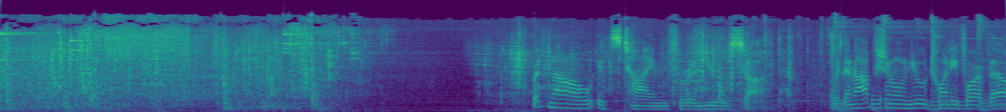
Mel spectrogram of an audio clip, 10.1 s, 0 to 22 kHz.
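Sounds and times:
glass shattering: 0.0 - 4.0.

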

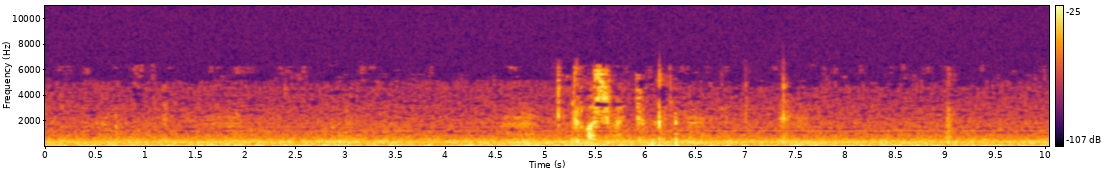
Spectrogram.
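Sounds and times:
person whispering: 5.2 - 6.6.

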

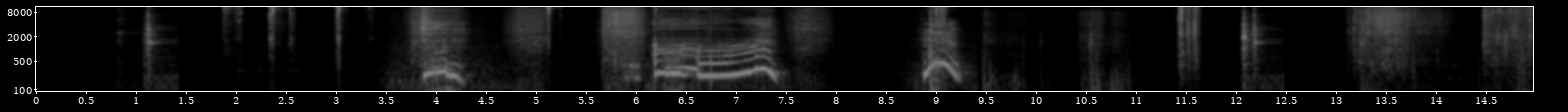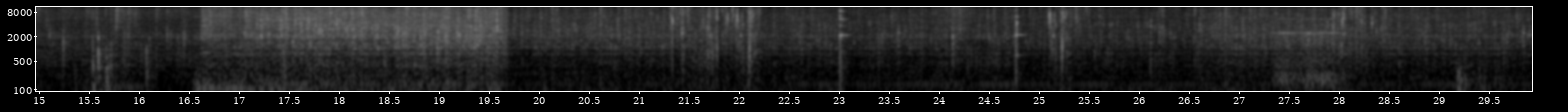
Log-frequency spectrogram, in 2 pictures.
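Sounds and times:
person making vocal sound: 5.8 - 7.5
hot oil sizzling and crackling: 13.2 - 29.9
metal utensils clicking: 22.9 - 26.4.

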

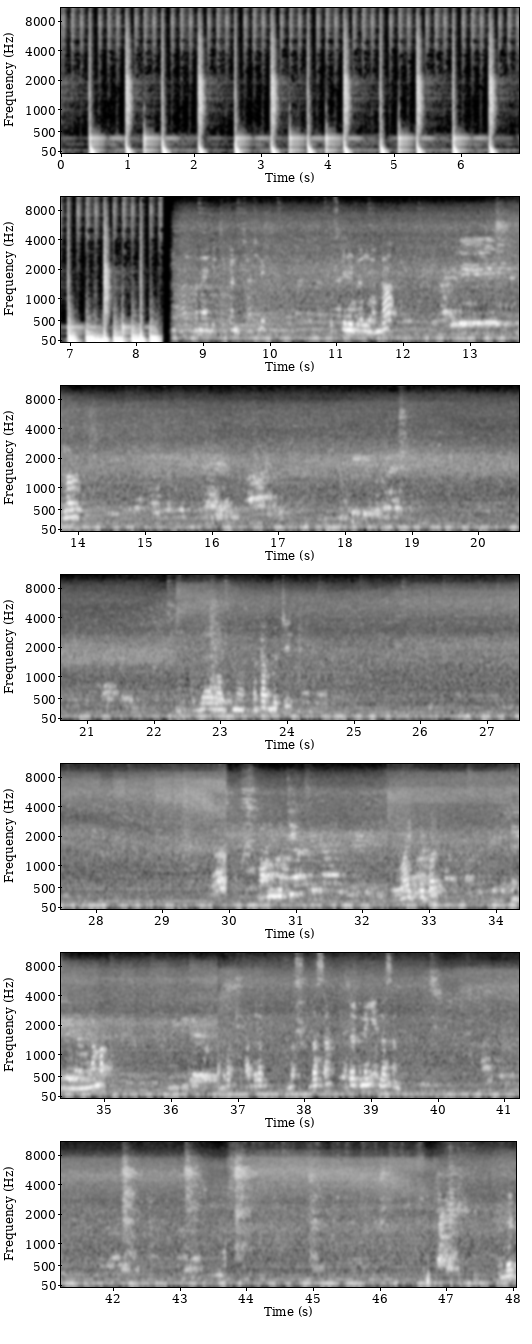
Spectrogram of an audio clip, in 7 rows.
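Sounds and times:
even hiss: 0.0 - 48.0.

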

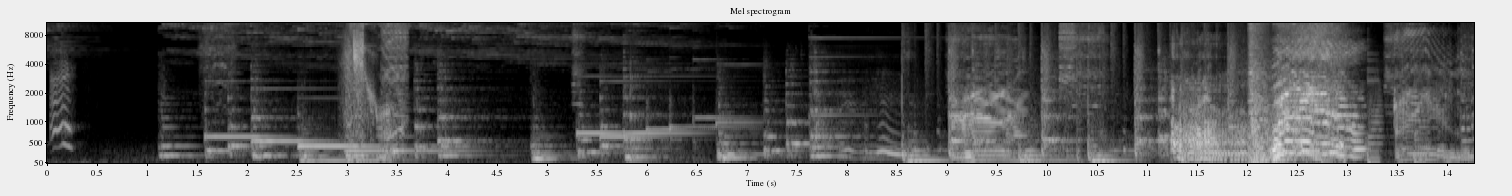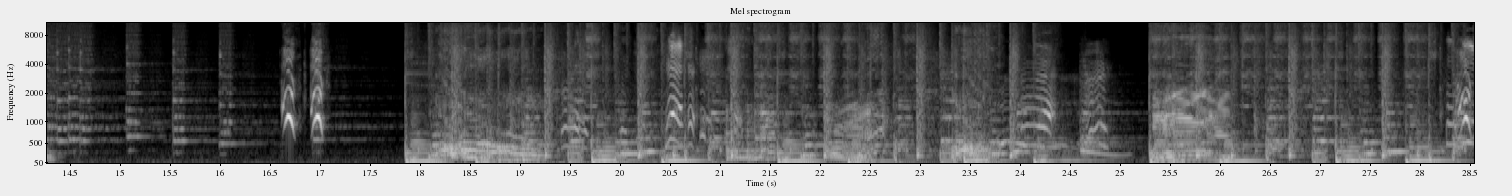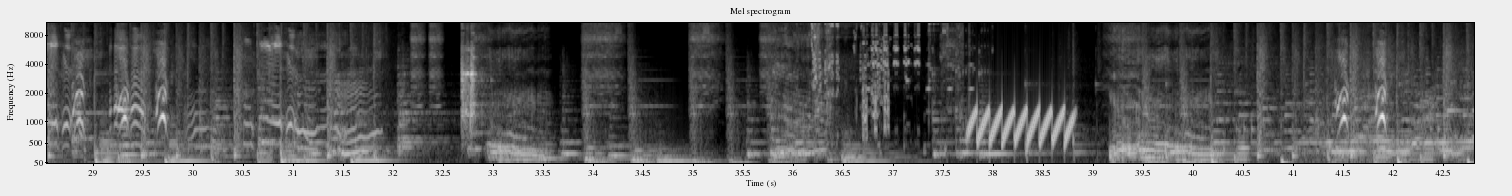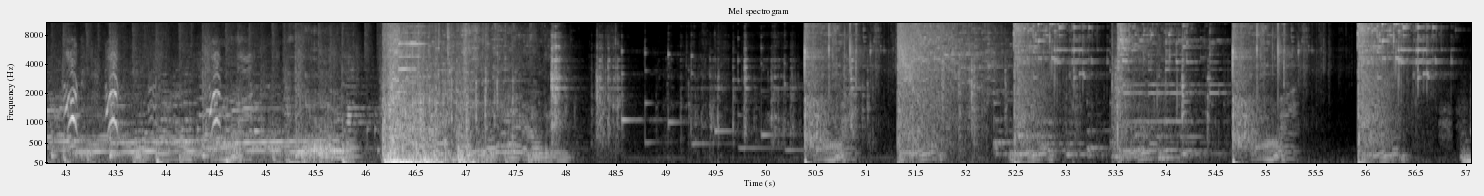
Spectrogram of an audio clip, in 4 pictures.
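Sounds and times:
background music: 1.0 - 57.0
puppy yipping: 16.6 - 17.1
cartoon puppy yipping: 16.6 - 17.2, 28.4 - 31.5, 41.4 - 42.1, 43.0 - 43.6, 44.4 - 44.9
cartoon boing sound effect: 37.8 - 38.9.

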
